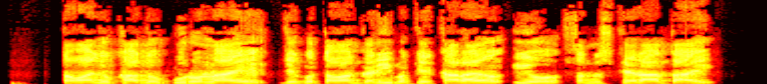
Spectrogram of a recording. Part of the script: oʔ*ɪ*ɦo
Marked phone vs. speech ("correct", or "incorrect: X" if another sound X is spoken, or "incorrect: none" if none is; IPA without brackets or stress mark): correct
